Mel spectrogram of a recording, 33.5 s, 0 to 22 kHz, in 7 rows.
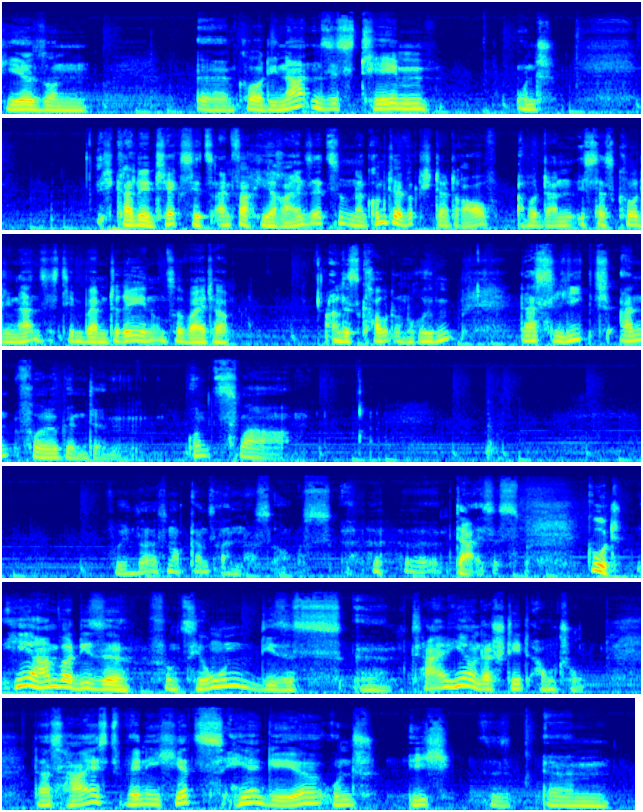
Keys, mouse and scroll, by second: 0.8 middle click, 2.2 shift+middle click, 3.0 shift+middle click.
